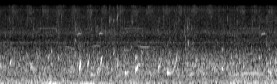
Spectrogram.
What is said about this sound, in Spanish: que sale el agua, aquí le dicen el ojo del agua. El ojo del agua, porque hay mucha agua.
